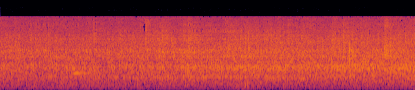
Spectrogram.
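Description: Cars drive past nearby.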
